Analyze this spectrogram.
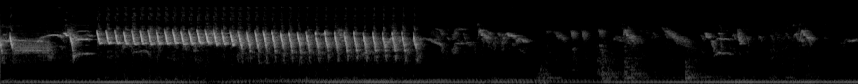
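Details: Singing canary, meant to stimulate canaries into song: a loud, rapid rattling trill held for about three seconds, then softer varied chirps and twittered notes, over a steady low electrical hum.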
